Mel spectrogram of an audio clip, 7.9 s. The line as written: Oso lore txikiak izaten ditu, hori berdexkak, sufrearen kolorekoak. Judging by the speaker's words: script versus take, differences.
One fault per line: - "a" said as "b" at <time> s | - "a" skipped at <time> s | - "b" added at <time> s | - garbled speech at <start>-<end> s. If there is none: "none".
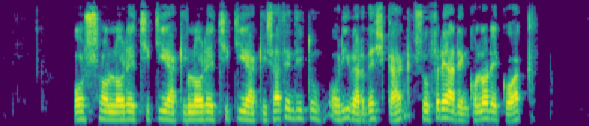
- "lore txikiak" added at 2.5 s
